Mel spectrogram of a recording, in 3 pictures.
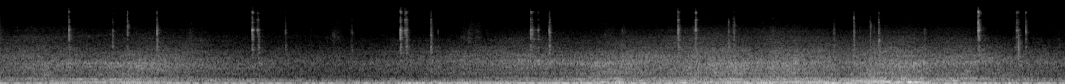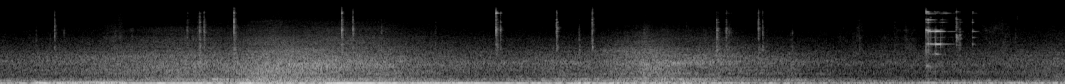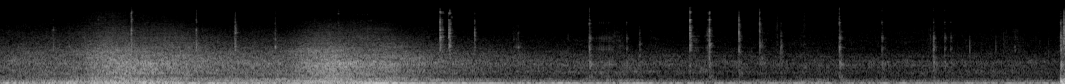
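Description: Cars passing several times, each swelling and fading, over a low rumble, with scattered light metallic clicks and clinks from a hand tool working the rear brake caliper bolts.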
